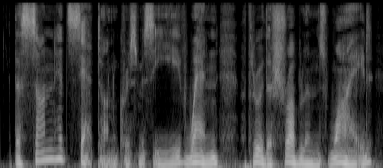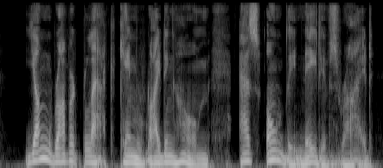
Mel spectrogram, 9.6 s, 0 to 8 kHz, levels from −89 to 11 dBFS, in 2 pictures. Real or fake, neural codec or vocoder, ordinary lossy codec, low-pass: real; none; MP3, 64 kbps; 7.2 kHz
